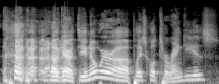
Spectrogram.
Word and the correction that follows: Tūrangi: Can you spell it for me? – T U R A N G I. – No. Tūrangi. – Is that it? – Tūrangi. Yep.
